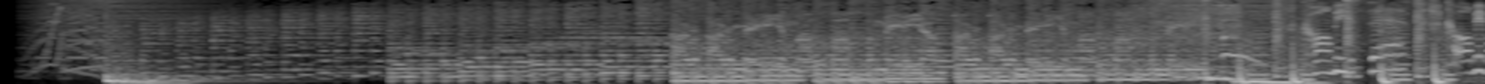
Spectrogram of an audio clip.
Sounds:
music

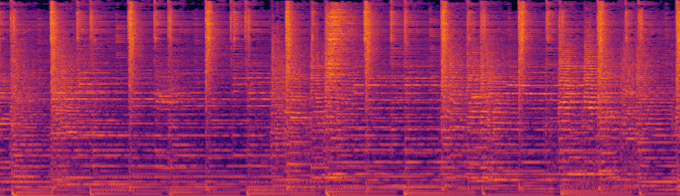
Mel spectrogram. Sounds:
music, country

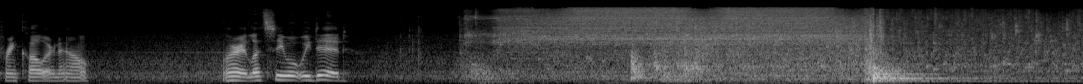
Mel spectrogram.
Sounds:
speech

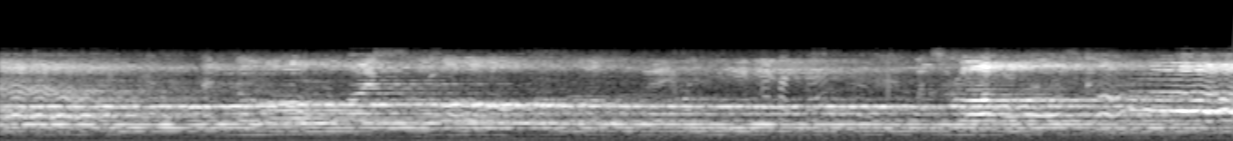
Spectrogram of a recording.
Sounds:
speech, choir, male singing

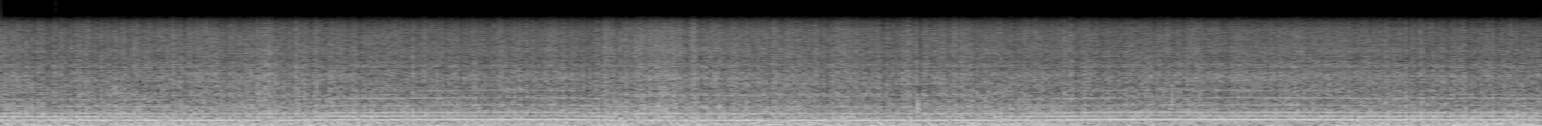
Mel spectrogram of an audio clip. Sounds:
water vehicle, vehicle, motorboat

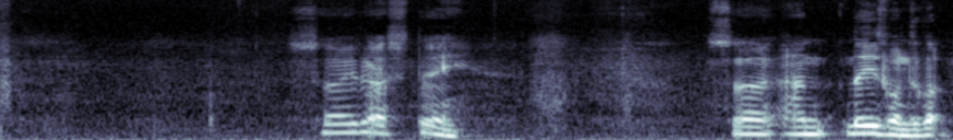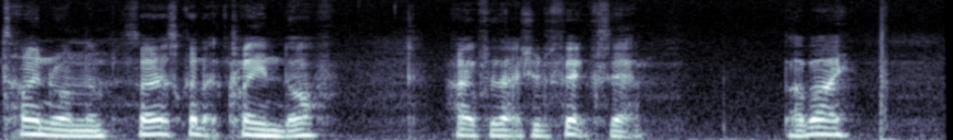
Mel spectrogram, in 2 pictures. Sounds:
speech

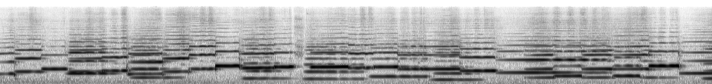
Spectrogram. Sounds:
playing flute

